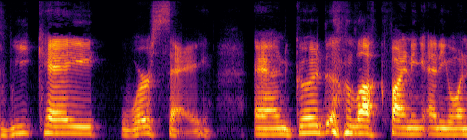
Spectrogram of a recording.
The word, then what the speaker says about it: vice versa: Technically, the proper way to say the phrase vice versa is we worse and good luck finding anyone who actually does it.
